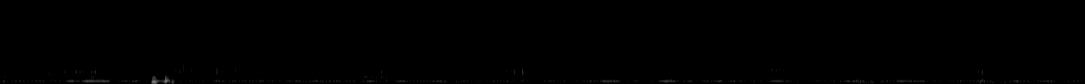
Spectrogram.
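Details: A 9-month-old female cat named Gracie purrs in a steady, low, continuous rumble, with one brief knock near the start; recorded 28 December 2022 in Ottawa, Canada.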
